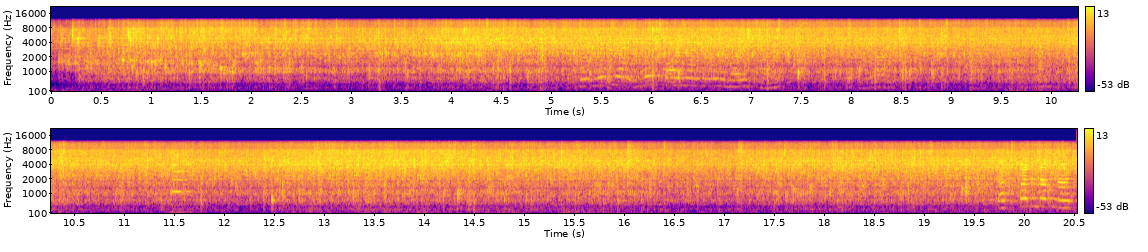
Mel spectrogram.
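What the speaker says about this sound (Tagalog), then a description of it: "iprito na natin yung isda natin" Fish frying in a hot pan for a spicy dish, a continuous loud bright sizzle and crackle that holds steady throughout, with a little faint background noise.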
